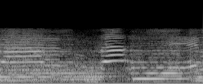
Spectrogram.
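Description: Children singing a Dutch folk dance song in held, melodic notes, with instrumental accompaniment.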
